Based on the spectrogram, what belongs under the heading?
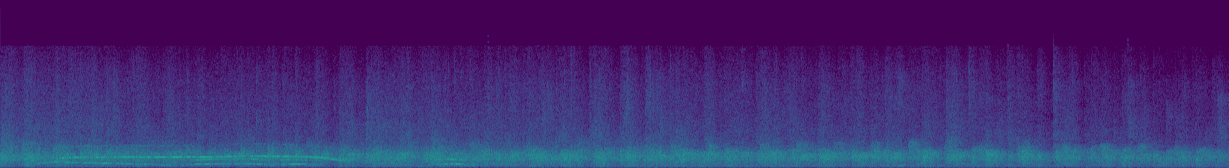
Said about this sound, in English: Now, let's commit to do this by a round of applause.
